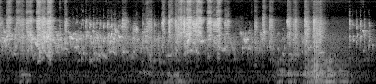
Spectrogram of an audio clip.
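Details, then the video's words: Budgerigars chirping in a continuous scratchy warble, rapid high twitters and chatter overlapping, with a few soft low thumps beneath. "Budgies Chirping Sounds"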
